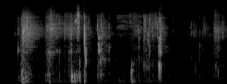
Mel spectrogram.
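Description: A bar of chocolate is snapped in the middle, giving a run of dry, crisp cracks and crinkly rustling of the wrapper, with a few sharper snaps standing out, no voices.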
